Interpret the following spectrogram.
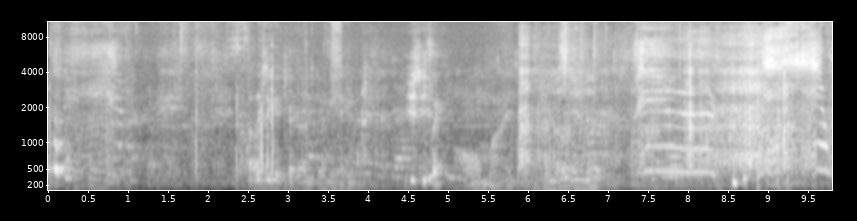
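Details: Madeline the house cat, unhappy about being petted, lets out short and longer complaining meows amid steady human speech and rustling; a louder run of wavering, harmonic meows comes near the end.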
